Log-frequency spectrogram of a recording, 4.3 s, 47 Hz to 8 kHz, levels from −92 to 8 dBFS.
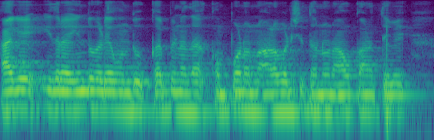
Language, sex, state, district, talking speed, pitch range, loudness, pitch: Kannada, male, Karnataka, Koppal, 140 wpm, 125-140 Hz, -18 LUFS, 130 Hz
